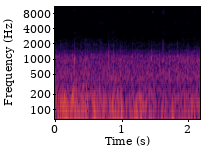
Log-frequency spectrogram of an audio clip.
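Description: Rolling noise from a bike riding over a rough chip-seal road: a steady rumble of tyres with small irregular rattles and knocks.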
